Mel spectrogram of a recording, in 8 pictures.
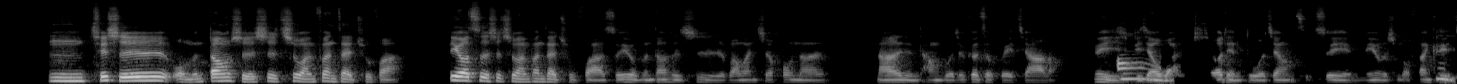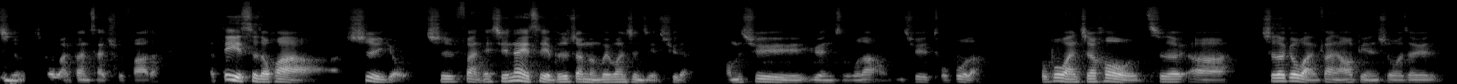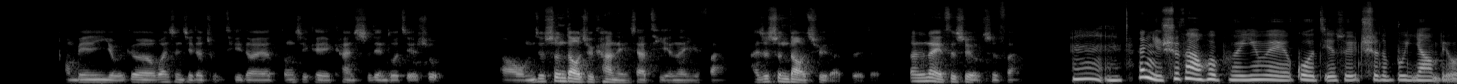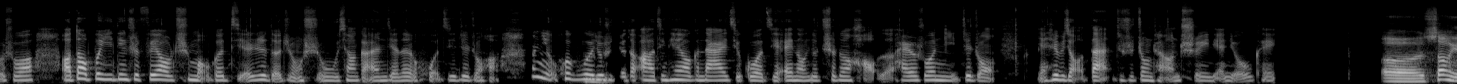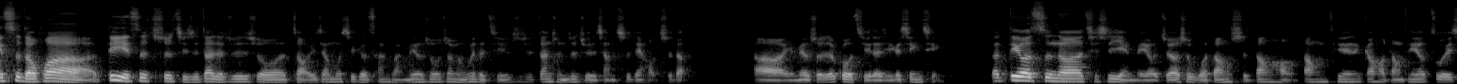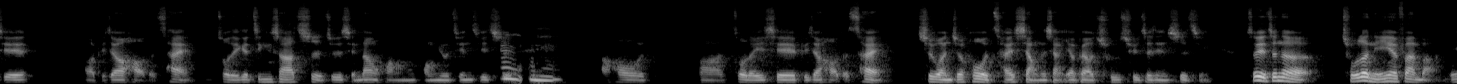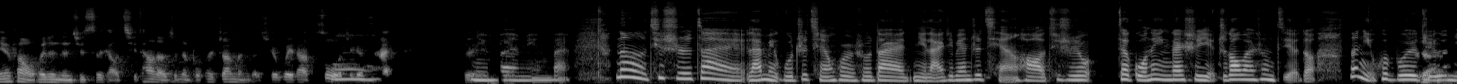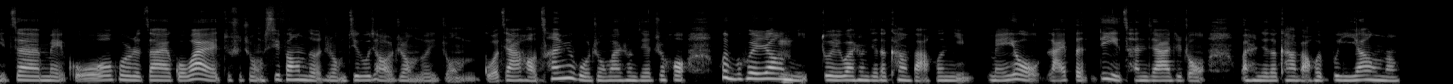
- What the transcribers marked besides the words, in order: tsk; other background noise; sniff; "在" said as "待"
- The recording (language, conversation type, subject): Chinese, podcast, 有没有哪次当地节庆让你特别印象深刻？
